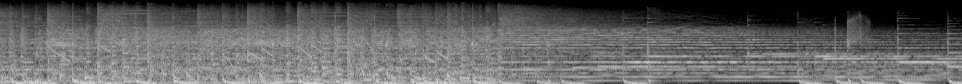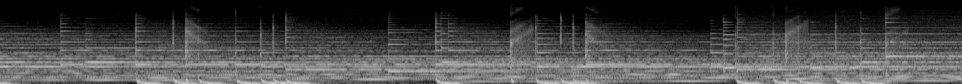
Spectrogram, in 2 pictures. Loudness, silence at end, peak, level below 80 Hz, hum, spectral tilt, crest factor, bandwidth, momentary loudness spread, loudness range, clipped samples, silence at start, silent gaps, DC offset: -17 LUFS; 0 s; -2 dBFS; -24 dBFS; none; -4 dB/octave; 16 dB; 19 kHz; 9 LU; 7 LU; under 0.1%; 0 s; none; under 0.1%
